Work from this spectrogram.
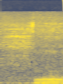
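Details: A sleeping English Bulldog gives a deep, rasping snore that rumbles in low and steady while someone repeatedly calls its name.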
